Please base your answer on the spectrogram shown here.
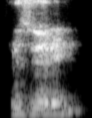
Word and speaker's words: Friseur: It's almost like an Ö, O umlaut, friseur or friseurin, but frisur, U, is the haircut.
